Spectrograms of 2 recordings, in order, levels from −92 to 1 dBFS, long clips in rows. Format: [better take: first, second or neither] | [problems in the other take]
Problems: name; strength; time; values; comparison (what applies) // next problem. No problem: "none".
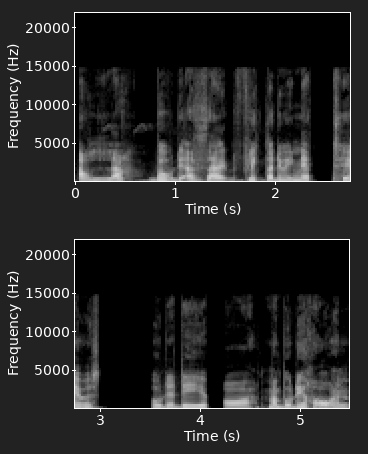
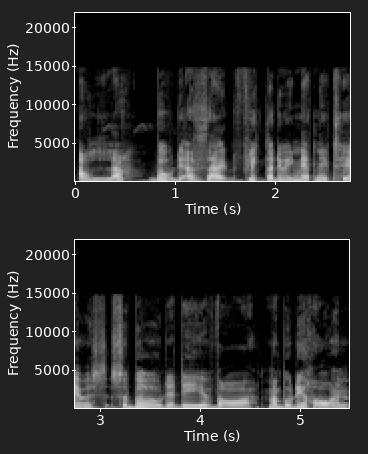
second | audio cutting out; at 2.5 s, at 3 s for 0.5 s and at 4 s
